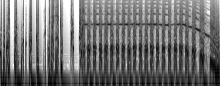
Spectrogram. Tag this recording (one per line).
murderbreak
glitch
circuit-bent
bending
core
coleco
rythmic-distortion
